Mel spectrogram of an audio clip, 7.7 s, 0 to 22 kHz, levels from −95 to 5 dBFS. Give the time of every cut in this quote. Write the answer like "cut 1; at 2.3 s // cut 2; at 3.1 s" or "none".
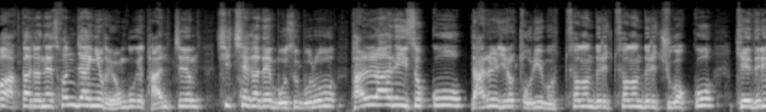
cut 1; at 1.0 s // cut 2; at 1.4 s // cut 3; at 3.5 s // cut 4; at 4.7 s // cut 5; at 5.2 s // cut 6; at 6.1 s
